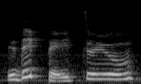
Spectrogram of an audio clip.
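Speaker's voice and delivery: ordinary delivery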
